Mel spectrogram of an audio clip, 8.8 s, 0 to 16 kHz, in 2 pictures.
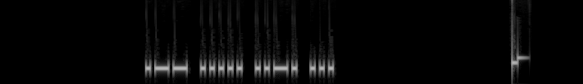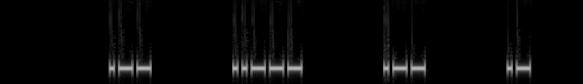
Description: Morse code, heard as a keyed tone, about 36 wpm, spaced as for 18 wpm, 700 Hz. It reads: W5FS W2WA
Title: USA Call Signs - 4 Characters - 6x Character Spacing - 35wpm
